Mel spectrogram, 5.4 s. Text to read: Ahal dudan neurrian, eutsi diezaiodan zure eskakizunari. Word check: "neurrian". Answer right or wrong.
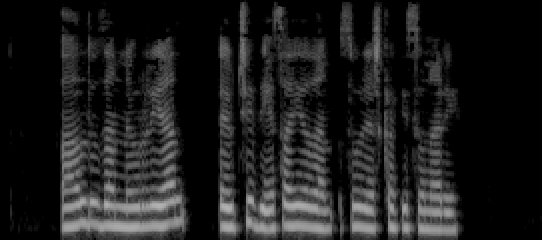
right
